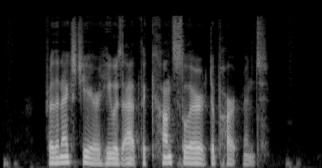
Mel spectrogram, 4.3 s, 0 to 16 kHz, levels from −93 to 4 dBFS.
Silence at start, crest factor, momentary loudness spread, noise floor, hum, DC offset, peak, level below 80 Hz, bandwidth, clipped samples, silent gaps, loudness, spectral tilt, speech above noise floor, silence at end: 0.05 s; 22 dB; 12 LU; -65 dBFS; none; under 0.1%; -4 dBFS; -54 dBFS; 11.5 kHz; under 0.1%; none; -26 LUFS; -7 dB/octave; 40 dB; 0.8 s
